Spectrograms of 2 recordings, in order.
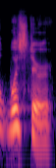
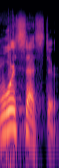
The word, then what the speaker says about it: Worcester: The way to spell that name, Worcester, is Worcester. And no one from Massachusetts can say it. They don't say it correctly? No, they look at it and they can't pronounce it right.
